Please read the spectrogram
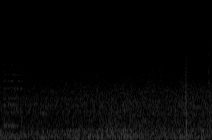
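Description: Steady low roadside rumble of traffic and wind, with a brief faint tone at the start and a single sharp click just before the end.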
